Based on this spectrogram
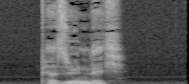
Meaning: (adjective) 1. personal 2. friendly (atmosphere etc.); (adverb) personally, in person
- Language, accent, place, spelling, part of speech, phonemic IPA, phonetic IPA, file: German, Germany, Berlin, persönlich, adjective / adverb, /pɛʁˈzøːnlɪç/, [pʰɛɐ̯ˈzøːnlɪç], De-persönlich.ogg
